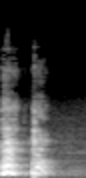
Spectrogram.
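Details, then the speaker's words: Respiratory therapist coaching a patient through Flutter valve airway clearance: after ten Flutter breaths, breath in through the nose, pause, then two forceful, breathy open-mouth exhalations, a huff cough rather than a full cough. "that's where you're going to take a breath in through your nose pause a second and then Huff it out not cough but Huff like"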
